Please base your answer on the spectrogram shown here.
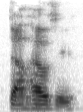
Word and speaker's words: Dalhousie: I can't pronounce it. How do you say it? Dalhousie. Dalhousie University in Halifax.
